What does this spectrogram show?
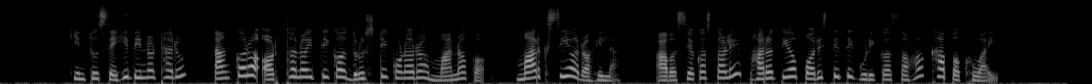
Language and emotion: Odia, neutral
